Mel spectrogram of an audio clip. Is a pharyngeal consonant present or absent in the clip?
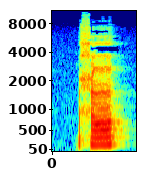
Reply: present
